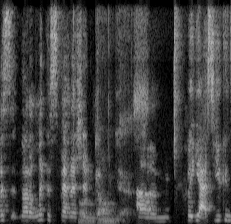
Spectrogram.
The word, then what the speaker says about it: Ordonez: and her name, is it pronounced Ordonez? You got to put the enya, you got to put the Spanish flavor on it.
